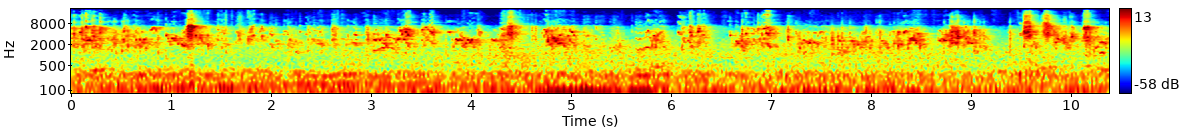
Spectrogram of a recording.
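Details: Budgerigars, known as Australian parakeets, chirp nonstop in fast, scratchy twitters and squawks, dense overlapping calls from more than one bird above a low steady hum.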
